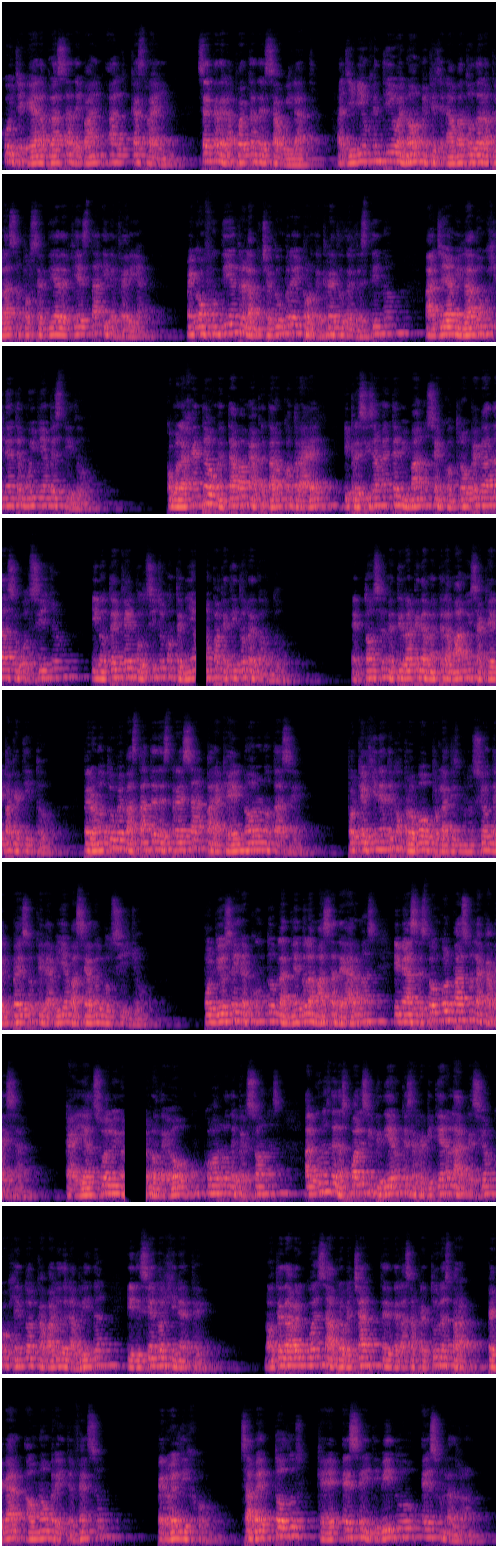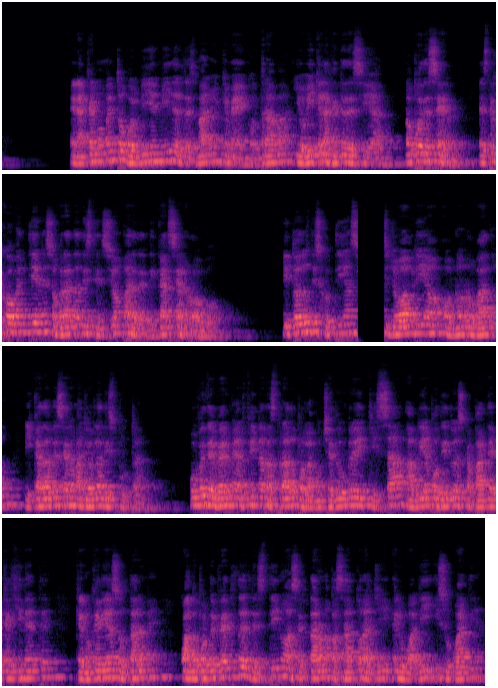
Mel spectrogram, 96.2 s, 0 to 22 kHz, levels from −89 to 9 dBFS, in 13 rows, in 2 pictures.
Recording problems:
off-mic speech; far
room echo; noticeable; dies away in 0.7 s
audio cutting out; at 25 s, at 46 s and at 1:19

